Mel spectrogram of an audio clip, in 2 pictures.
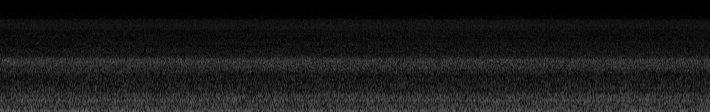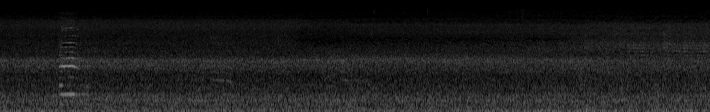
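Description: Steady noise of an approaching electric-locomotive-hauled passenger train, with one short horn toot about halfway through.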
